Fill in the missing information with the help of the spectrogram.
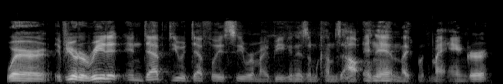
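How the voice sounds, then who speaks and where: A man with a loud voice, a guest musician in a casual interview, telling a long story with lots of fillers. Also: deep voice, steady tone, fast, low-quality recording. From Denver area. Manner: rambling storytelling, heavy fillers.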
